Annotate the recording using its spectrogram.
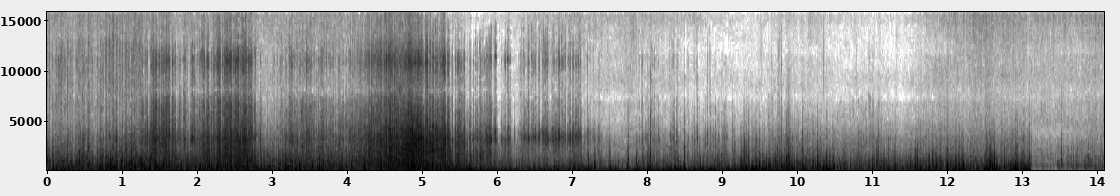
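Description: Wind roars loudly past a moving car.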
